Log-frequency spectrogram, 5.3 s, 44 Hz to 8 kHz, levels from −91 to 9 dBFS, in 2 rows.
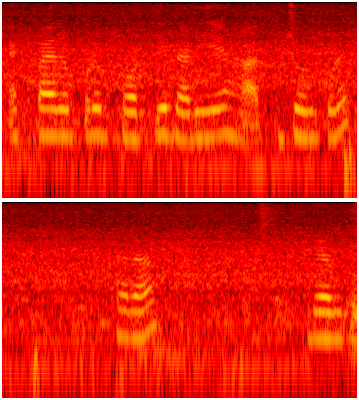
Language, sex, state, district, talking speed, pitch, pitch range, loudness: Bengali, female, West Bengal, Jhargram, 145 wpm, 230 Hz, 215-240 Hz, -33 LUFS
